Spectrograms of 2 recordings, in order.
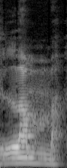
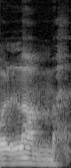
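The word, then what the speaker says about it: Lam: this element which is Lum so Lum it's it's spelled l a m but pronounced Lum like this now I'll chant it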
